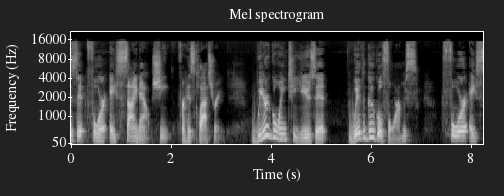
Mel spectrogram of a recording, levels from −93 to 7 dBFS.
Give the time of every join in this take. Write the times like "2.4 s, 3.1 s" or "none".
none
